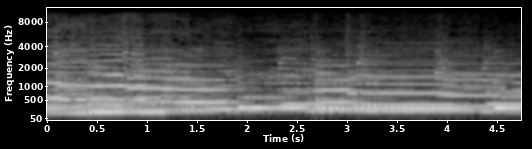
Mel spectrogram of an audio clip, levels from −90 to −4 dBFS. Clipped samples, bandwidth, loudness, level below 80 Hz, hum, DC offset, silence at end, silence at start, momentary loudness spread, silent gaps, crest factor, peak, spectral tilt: under 0.1%; 10 kHz; -25 LUFS; -76 dBFS; none; under 0.1%; 0 s; 0 s; 3 LU; none; 14 dB; -10 dBFS; -7 dB/octave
